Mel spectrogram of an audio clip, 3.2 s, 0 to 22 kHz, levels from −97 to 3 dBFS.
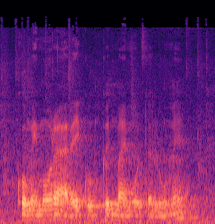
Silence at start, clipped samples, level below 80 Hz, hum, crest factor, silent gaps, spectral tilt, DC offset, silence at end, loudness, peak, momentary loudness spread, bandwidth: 0 s; under 0.1%; -38 dBFS; none; 18 dB; none; -8 dB/octave; under 0.1%; 0 s; -18 LUFS; 0 dBFS; 8 LU; 13.5 kHz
